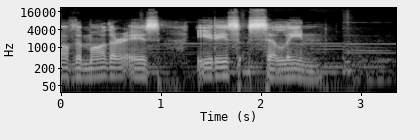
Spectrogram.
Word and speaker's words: Iris Sellin: By the way, the name of the mother is Iris Celine. Iris Celine. I'm pronouncing it the English way.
